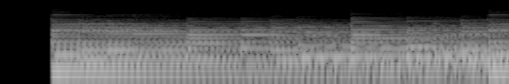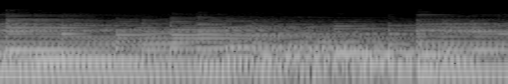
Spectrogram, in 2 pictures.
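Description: Sustained electric piano chords shifting every second or so, with no animal sound.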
